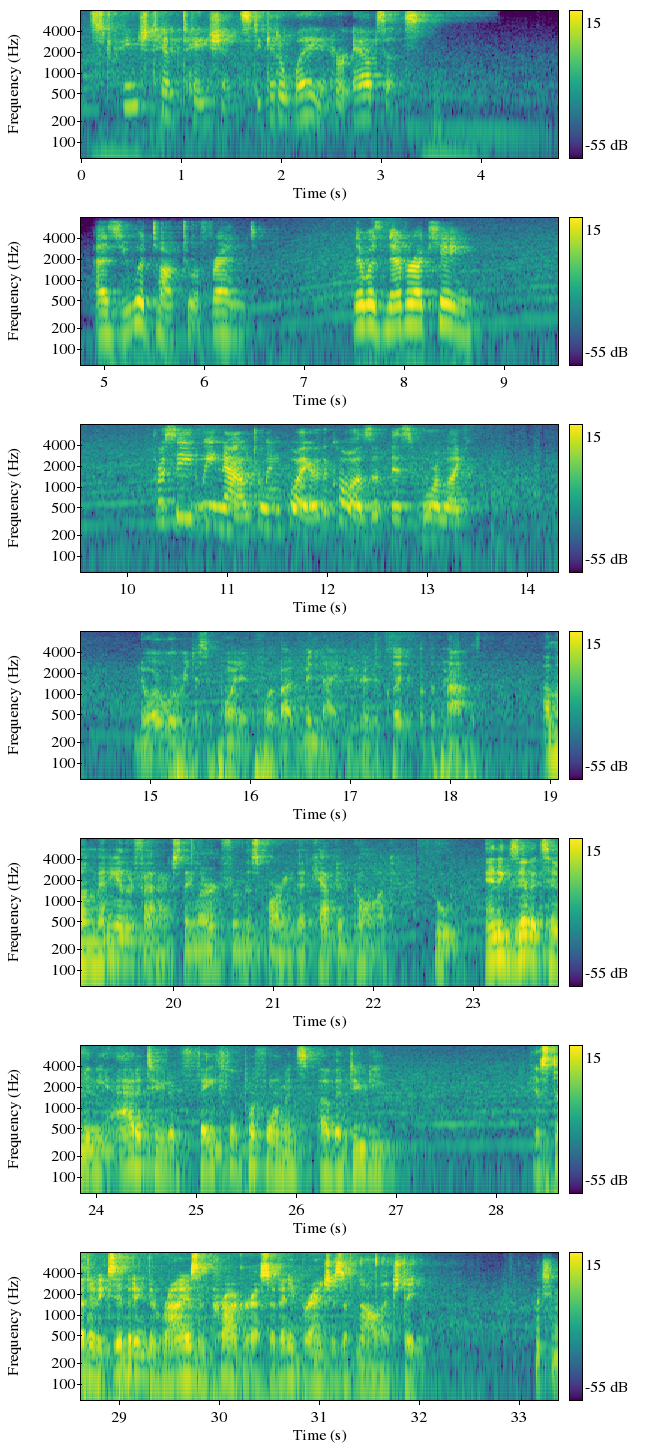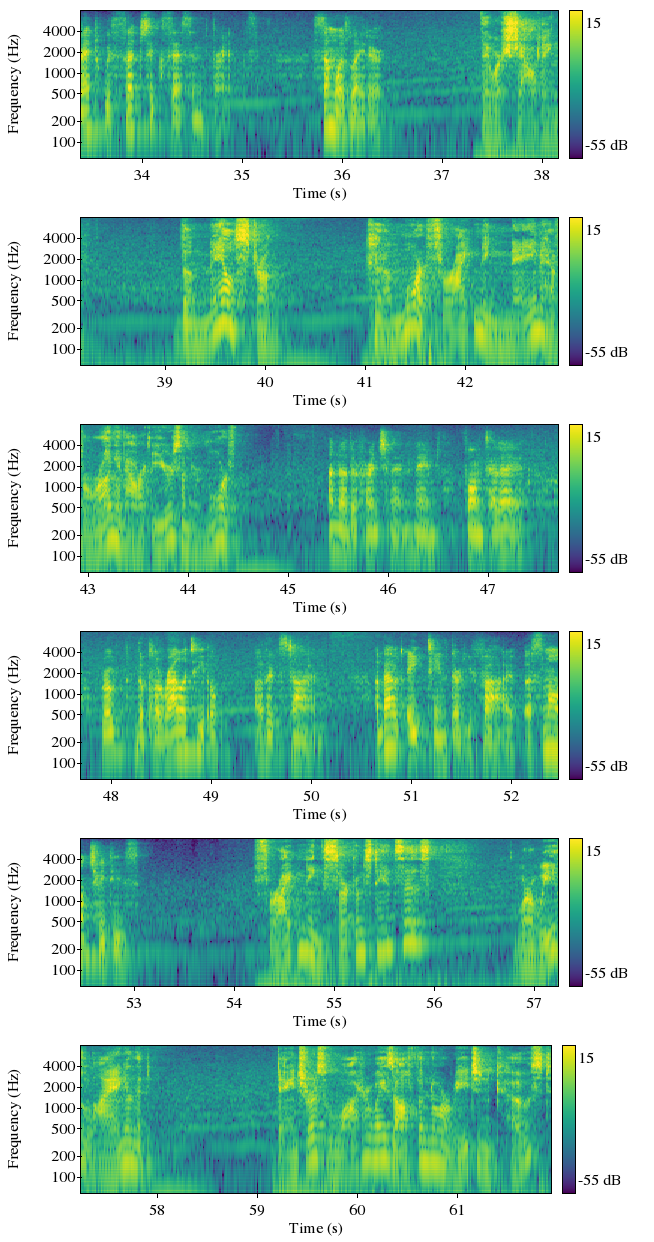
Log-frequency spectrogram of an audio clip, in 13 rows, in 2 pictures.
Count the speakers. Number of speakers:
9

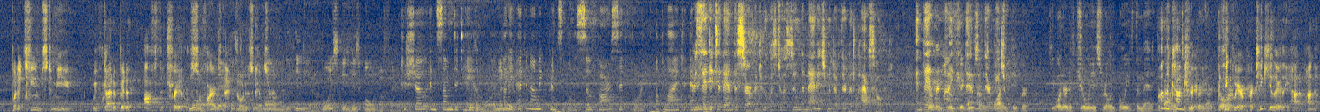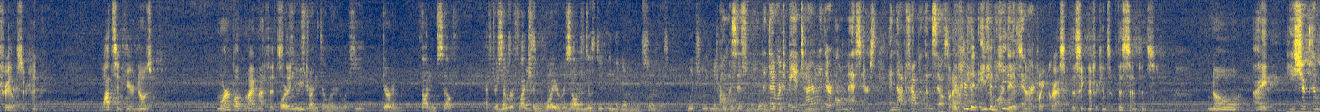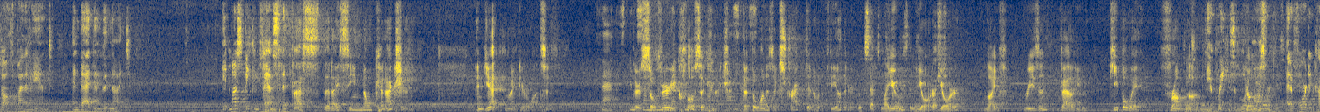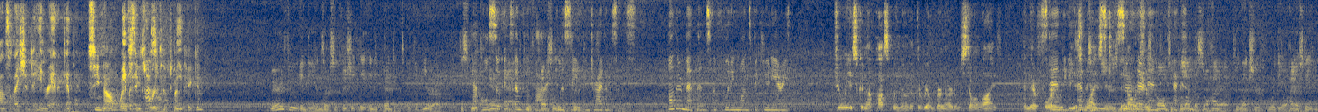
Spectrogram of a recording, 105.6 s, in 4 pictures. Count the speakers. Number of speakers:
5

